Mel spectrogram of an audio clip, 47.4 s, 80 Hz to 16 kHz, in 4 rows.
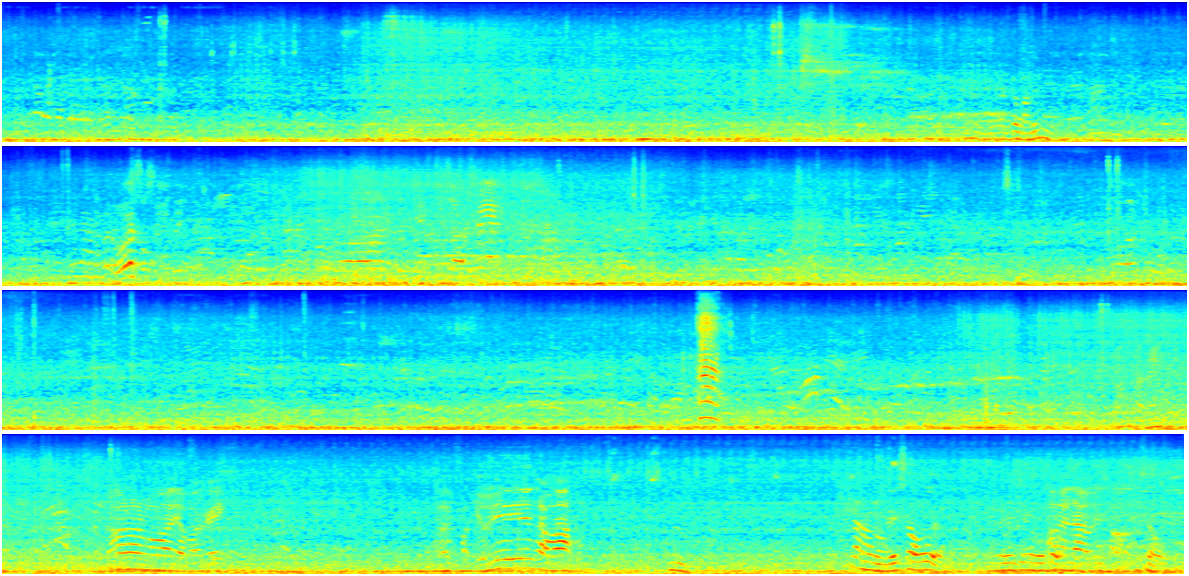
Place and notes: riding in a Jeep, driving down calle Enramada, one of the main shopping streets in Santiago
Santiago de Cuba, 6 December 2003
